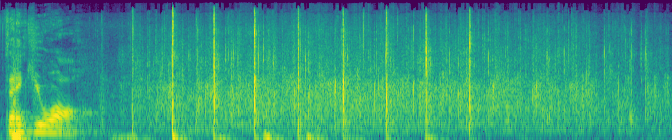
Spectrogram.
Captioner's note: audience applauding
